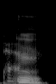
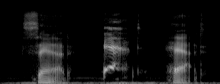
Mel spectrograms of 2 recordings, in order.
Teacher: that A sound path. Long A. But sad. That A is short.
